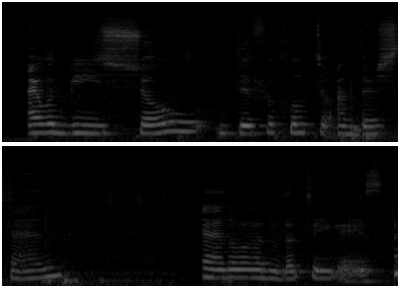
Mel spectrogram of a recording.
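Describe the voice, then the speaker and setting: Over noticeable background noise, a woman with a medium pitch talks at a moderate pace, using ordinary pitch variation and long, frequent pauses. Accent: non-native. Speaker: streamer and artist. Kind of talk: casual chat while drawing on livestream. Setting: livestream.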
